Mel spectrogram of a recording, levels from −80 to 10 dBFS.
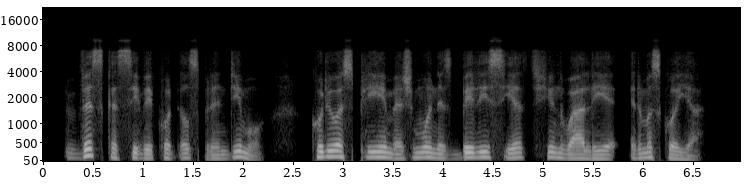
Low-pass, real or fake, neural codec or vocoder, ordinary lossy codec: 7.2 kHz; fake; codec, 16 kHz, 0.2 kbps, FocalCodec; Opus, 16 kbps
